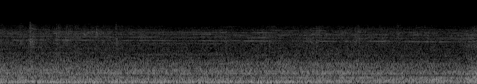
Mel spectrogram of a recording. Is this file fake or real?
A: real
